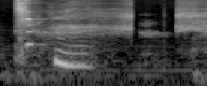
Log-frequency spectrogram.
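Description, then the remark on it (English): A single sneeze: a quick breathy intake and voiced burst, then a sharp hissing exhale and a second short puff of air. “Does Demi sneeze like that?”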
